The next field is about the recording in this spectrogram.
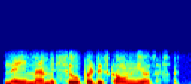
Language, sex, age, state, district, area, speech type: Urdu, male, 18-30, Delhi, North West Delhi, urban, conversation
